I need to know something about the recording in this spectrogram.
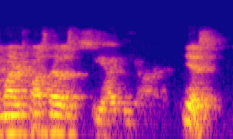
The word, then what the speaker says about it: CIDR: And my response to that was CIDR. Yes. So you mean cider notation. Yeah, or cider. But I pronounce it the Matt Payne way, which is cider.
